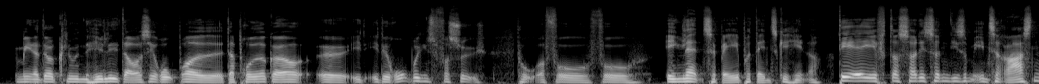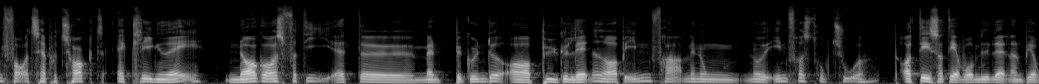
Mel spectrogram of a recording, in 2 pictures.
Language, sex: Danish, male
